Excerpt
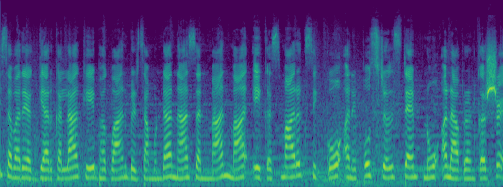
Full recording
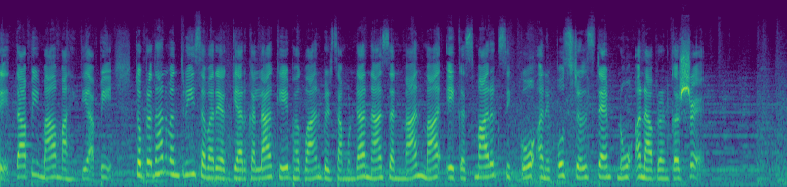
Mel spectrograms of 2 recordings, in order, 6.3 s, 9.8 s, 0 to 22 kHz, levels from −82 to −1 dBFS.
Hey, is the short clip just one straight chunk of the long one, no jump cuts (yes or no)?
yes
